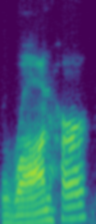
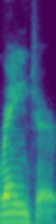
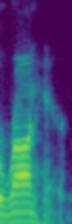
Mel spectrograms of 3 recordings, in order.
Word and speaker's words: Ranger: he he is going by he says to pronounce his name? Ronher. What? Did you hear that? Yeah. Like Ronher. That's how you're supposed to say it. Not Ranger. Ronher or Ronhair.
